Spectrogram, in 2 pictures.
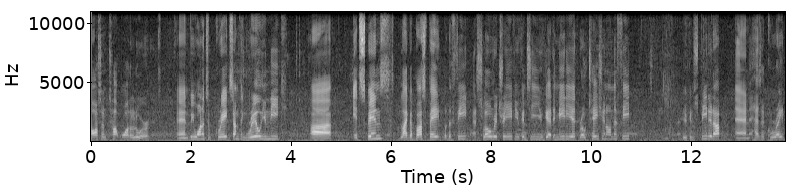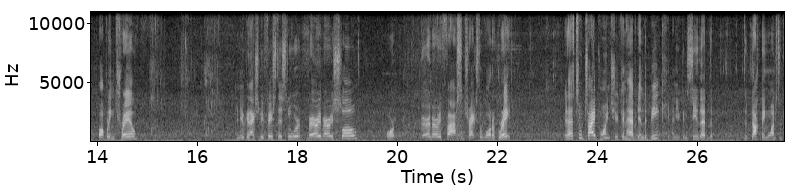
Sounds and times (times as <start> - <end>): Speech: 4.4 - 10.8, 16.8 - 19.2, 19.8 - 22.3.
